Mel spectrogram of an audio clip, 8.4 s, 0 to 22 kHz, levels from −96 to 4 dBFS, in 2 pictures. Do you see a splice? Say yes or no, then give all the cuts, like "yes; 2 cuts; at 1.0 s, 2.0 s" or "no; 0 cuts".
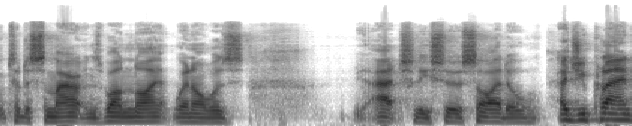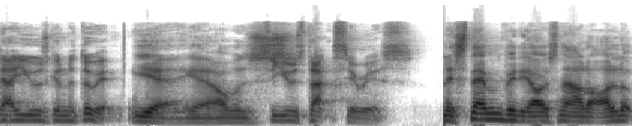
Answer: yes; 2 cuts; at 3.6 s, 7.2 s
